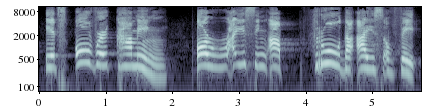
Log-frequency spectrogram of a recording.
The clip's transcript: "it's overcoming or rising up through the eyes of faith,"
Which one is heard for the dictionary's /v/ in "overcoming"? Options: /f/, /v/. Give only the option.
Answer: /v/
